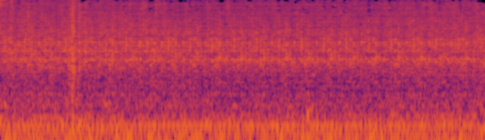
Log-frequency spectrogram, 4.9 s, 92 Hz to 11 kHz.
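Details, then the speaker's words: 2004 Ford F-150 5.4L 3-valve V8 idling in park: low, steady idle with a faint, rapid knock under the rumble; cam phaser knock from the locking pin, linked to low or inconsistent oil pressure and a weak return spring. "okay so we're in park right now we have our phaser knock and we're going to put it into five"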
